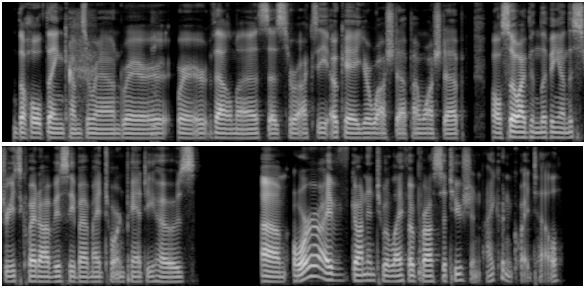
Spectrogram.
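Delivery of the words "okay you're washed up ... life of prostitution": plain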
